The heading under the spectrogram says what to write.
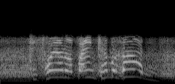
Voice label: player friendly fire, mood med, speech ge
